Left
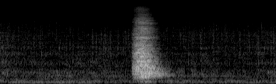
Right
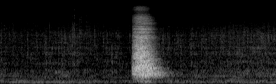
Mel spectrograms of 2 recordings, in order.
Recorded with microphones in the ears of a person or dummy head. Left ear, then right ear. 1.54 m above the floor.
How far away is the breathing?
About 0.8 m.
